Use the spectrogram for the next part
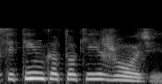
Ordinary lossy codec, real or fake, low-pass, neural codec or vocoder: AAC, 24 kbps; real; 5.4 kHz; none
